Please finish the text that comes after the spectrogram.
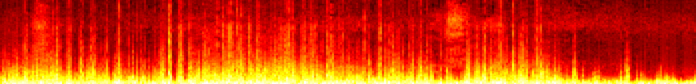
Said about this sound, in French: voilà on marche un peu, on entend un peu le vent, on vient d'écouter, euh, il y a du vent aujourd'hui un petit peu.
